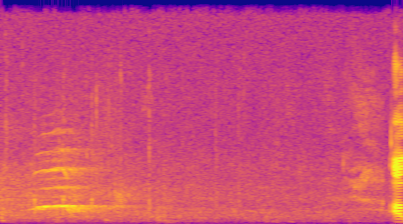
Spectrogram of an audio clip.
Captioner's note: audience applauding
